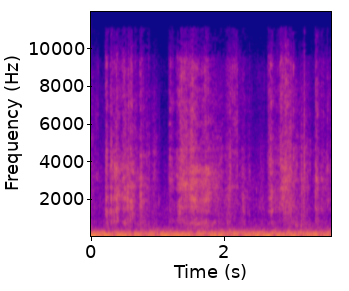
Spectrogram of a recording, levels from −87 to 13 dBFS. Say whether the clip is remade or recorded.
recorded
